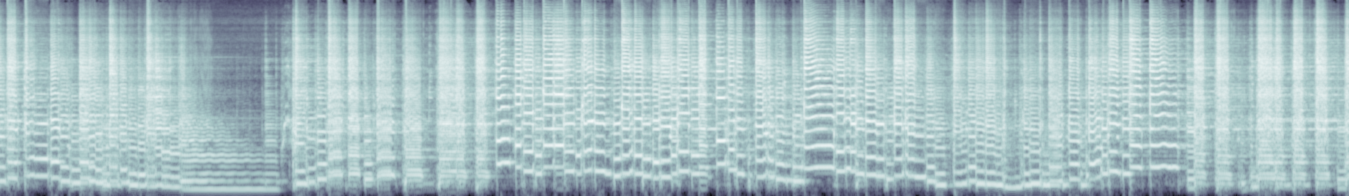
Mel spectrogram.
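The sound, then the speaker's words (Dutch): A distorted electric guitar with reverb plays a continuous, loud bluesy riff for about twenty seconds, with bent notes and a brief sustained low note near the start. No one speaks. “Beetje galm is wel lekker, hè?”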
